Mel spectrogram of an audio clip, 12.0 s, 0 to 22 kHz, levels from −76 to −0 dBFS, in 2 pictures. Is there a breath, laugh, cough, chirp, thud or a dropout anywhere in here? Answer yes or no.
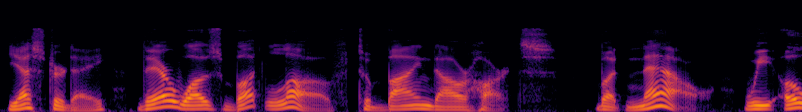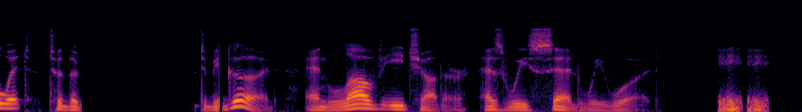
yes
